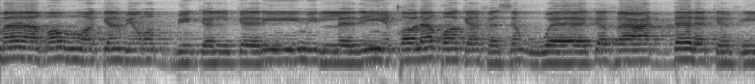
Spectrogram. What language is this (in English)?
Arabic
